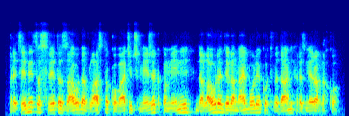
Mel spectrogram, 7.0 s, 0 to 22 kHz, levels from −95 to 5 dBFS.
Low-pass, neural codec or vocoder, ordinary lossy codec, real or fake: 7.2 kHz; none; Opus, 16 kbps; real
